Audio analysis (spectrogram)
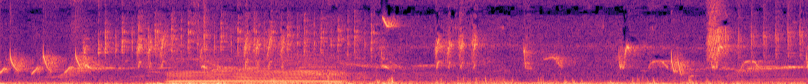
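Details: ['One clear, level moo lasting almost a second from tame village cattle walking a rural road in the morning toward their feeding field, surrounded by busy chirping and whistling birds and low rumbling ground noise.']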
